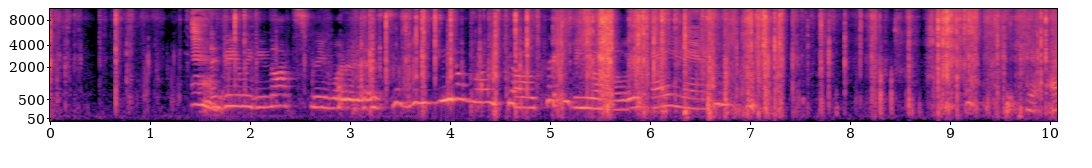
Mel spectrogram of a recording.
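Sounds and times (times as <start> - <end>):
tissue paper crinkling and tearing: 0.0 - 10.0.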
